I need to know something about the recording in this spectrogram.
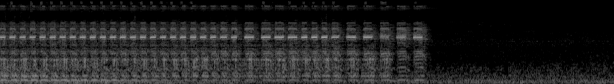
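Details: Garrett Pro-Pointer AT pinpointer during a detection-distance test: fast even beeping, roughly three a second, then a clean cutoff; signalling metal near its tip.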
